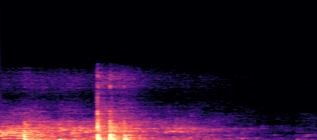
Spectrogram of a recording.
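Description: A few soft knocks, the loudest about three quarters of a second in, over a faint hiss that fades away in the second half.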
